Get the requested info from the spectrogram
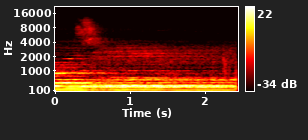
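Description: Mixed chamber choir singing sustained chords; about half a second in, the voices move together to a new held chord with a brief sibilant consonant at the change.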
